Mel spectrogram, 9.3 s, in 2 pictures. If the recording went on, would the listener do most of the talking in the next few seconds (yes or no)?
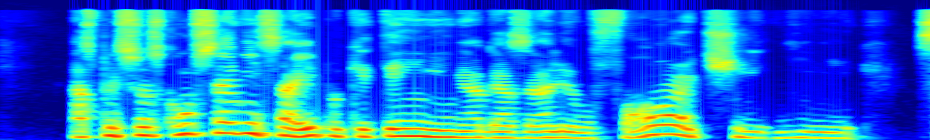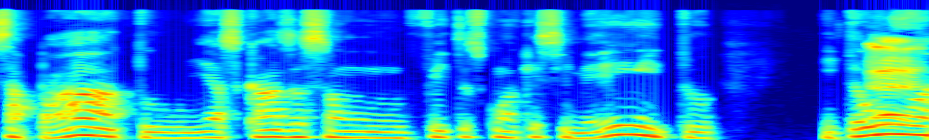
no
